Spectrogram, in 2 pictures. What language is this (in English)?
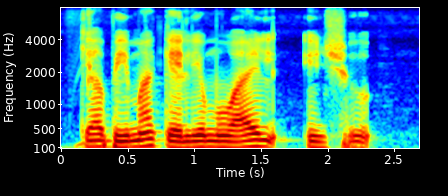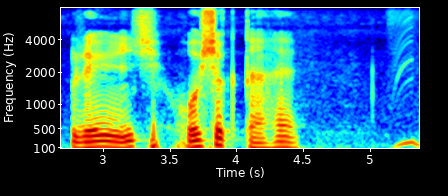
Magahi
